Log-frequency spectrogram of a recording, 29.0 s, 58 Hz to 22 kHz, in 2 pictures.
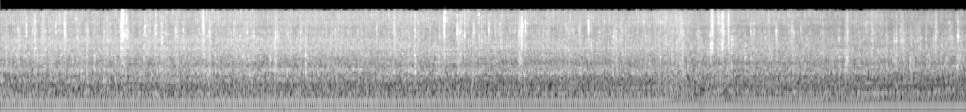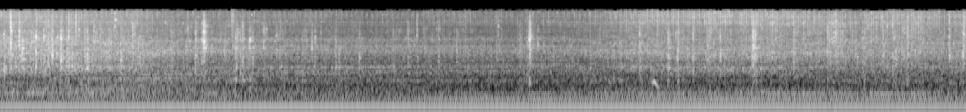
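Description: Powertrac Euro 50 tractor's diesel engine running steadily under load, driving a power harrow that churns through stony soil with a gritty rattle and scattered sharp clicks. The engine's low note shifts slightly about ten seconds in, and the harrow's rattle fades somewhat in the second half.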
